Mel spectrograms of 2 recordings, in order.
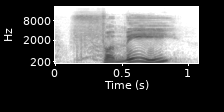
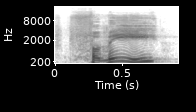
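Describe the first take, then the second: Both takes have the same delivery.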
